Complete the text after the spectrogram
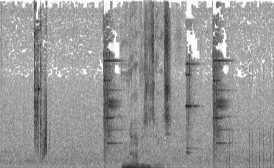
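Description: A game menu gives short electronic chimes.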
